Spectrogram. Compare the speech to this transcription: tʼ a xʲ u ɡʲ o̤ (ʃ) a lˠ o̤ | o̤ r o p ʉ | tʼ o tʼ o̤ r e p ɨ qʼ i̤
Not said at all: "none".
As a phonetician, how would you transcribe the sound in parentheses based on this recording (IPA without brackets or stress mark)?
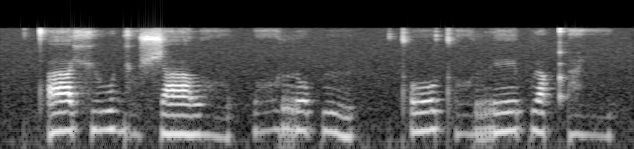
ʃ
